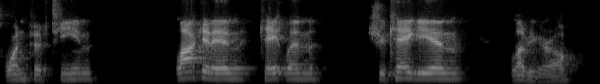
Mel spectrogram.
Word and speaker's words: Chookagian: My first pick is Katlyn Chookagian. That's right, Chookagian.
